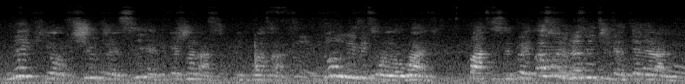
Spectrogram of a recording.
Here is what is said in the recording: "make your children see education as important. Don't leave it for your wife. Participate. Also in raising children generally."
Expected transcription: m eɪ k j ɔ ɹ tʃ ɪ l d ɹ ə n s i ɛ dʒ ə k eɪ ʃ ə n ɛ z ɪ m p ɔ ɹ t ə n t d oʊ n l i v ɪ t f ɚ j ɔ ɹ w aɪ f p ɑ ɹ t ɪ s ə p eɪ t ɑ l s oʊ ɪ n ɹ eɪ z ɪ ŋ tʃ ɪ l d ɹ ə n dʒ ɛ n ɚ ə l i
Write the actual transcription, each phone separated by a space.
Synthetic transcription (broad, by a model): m eɪ k j ɔ tʃ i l d ɹ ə n s i ɛ dʒ ə k eɪ ʃ ə n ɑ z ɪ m p ɔ t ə n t d oʊ n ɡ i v ɪ t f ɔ j ɔ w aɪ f p ɑ t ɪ s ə p eɪ t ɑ s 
